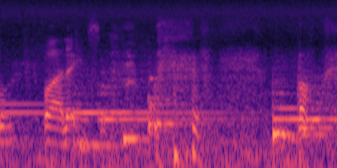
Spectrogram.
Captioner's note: Petit rire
